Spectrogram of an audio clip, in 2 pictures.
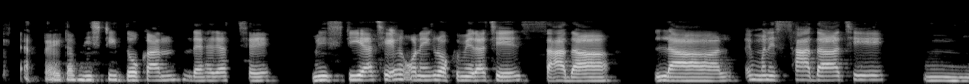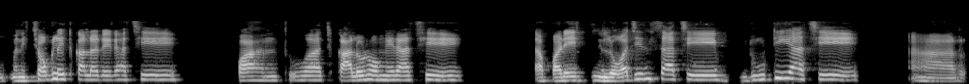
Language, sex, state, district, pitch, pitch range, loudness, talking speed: Bengali, female, West Bengal, North 24 Parganas, 195 Hz, 175-210 Hz, -16 LUFS, 105 wpm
